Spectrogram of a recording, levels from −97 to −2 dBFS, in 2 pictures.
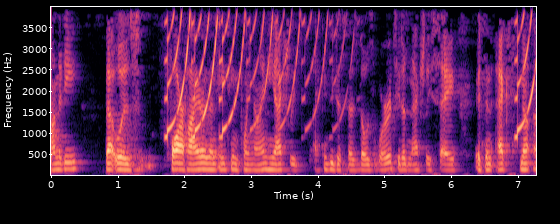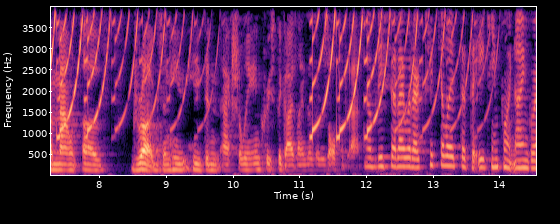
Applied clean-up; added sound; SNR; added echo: classical method log-MMSE.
